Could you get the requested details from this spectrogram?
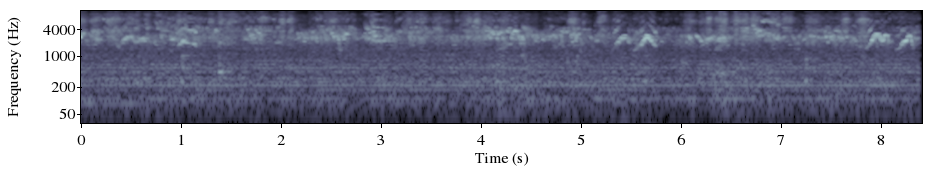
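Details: Budgerigars chattering as a group: dense, continuous high warbling and chirping with scattered harsh squawks and quick rising notes, steady throughout with brief dips in loudness.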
